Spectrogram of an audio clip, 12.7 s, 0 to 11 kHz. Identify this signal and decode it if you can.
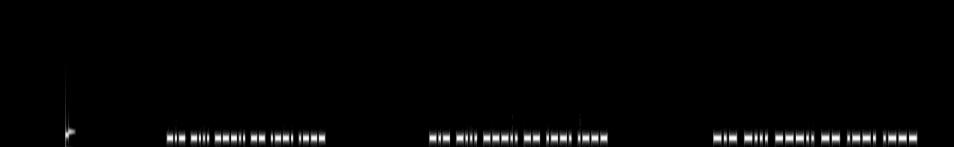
Morse code, heard as a keyed tone, about 39 wpm, 700 Hz. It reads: KB8MPJ KB8MPJ KB8MPJ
